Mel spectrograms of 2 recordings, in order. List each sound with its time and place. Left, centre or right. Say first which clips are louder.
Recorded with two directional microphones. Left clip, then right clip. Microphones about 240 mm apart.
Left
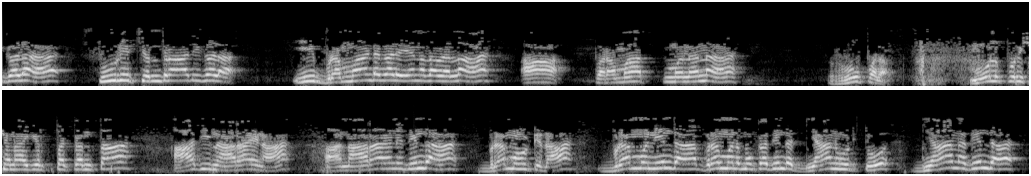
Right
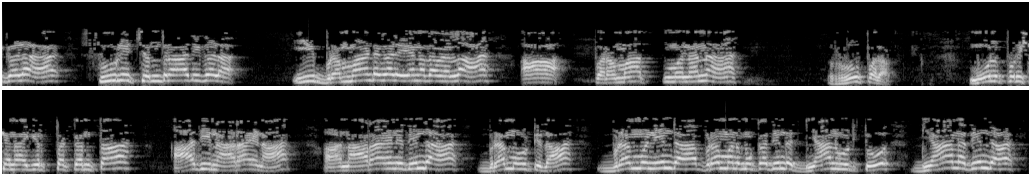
0.0 s speech: left 1 dB; right
9.8 s speech: right 2 dB; right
